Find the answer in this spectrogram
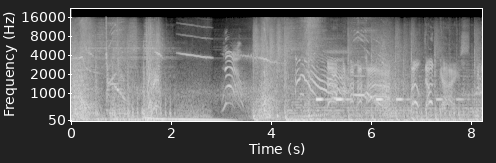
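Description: Cartoon soundtrack of music and sound effects for a small robotic flying creature faking a fall: a low rumble that cuts out about three and a half seconds in, a falling whistle just before it, then warbling, chirpy creature cries over a repeated short beeping tone.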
